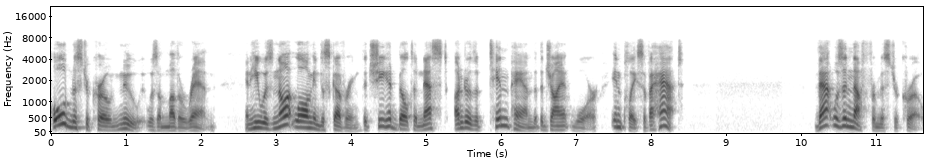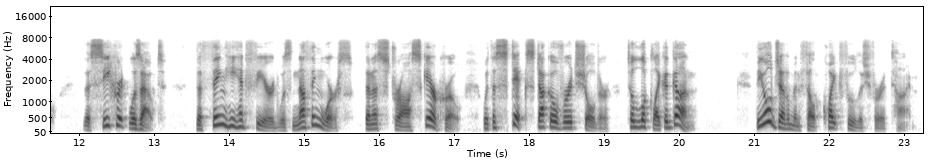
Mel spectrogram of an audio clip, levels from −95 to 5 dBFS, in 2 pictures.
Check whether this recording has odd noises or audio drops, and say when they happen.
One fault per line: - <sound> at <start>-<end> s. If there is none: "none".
none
